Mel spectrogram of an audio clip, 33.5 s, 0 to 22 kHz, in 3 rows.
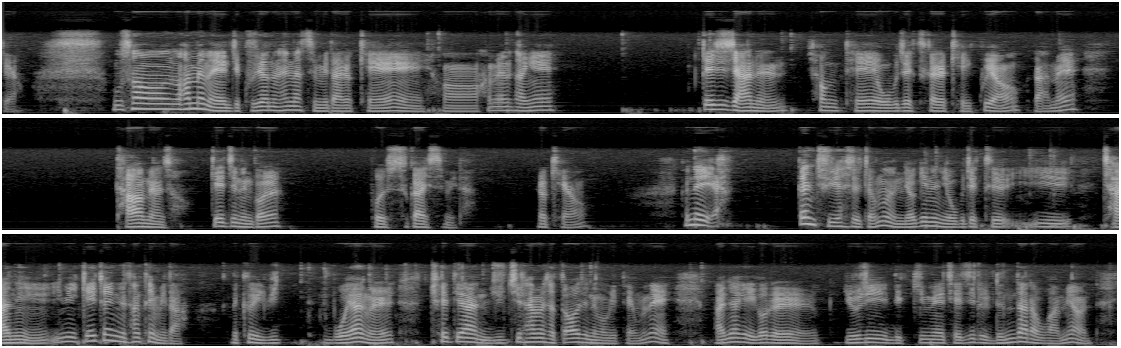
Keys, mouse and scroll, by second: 4.2 click, 4.9-6.1 drag, 6.9 click, 7.7 click, 10.5-18.0 drag, 20.3 click, 20.8-21.1 scroll up 1, 21.4 alt+middle click, 21.8 alt+scroll up 1, 22.1 alt+middle click, 22.7 alt+right click, 23.0 alt+middle click, 23.5-25.2 alt+drag, 23.7 alt+right click, 24.6 alt+middle click, 24.6 alt+right click, 25.6 4, 26.1 alt+right click, 26.4 alt+click, 26.6 alt+right click, 27.0 alt+click, 27.3-28.5 typing, 27.6 alt+right click, 27.6 alt+middle click, 28.0 alt+click, 28.0 alt+right click, 28.0 alt+middle click, 29.1 alt+click, 31.7-32.5 typing, 32.0 alt+click, 32.0 alt+right click.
